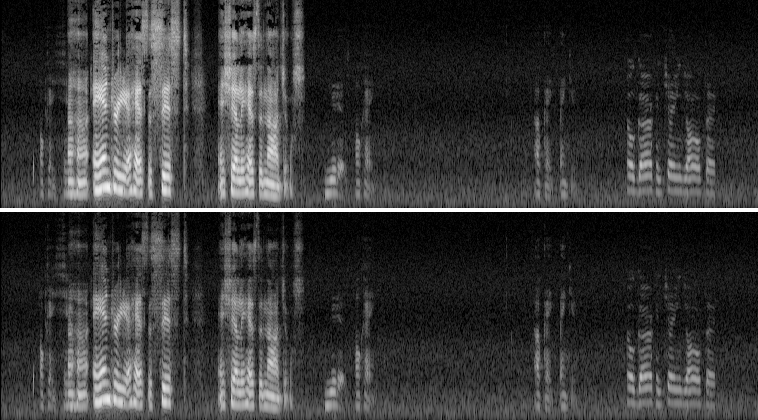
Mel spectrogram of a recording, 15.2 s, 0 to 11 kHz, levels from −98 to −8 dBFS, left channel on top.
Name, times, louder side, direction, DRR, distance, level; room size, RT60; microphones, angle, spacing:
voice 1, 0.8-1.7 7.1-7.5 10.7-11.5, right 2 dB, 15° right, 5.8 m, -51 dB
voice 2, 1.3-3.6 4.4-6.0, left 6 dB, 65° left, 0.5 m, -23 dB
voice 3, 6.5-7.0 12.5-14.3, left 1 dB, 20° left, 3.8 m, -43 dB
head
